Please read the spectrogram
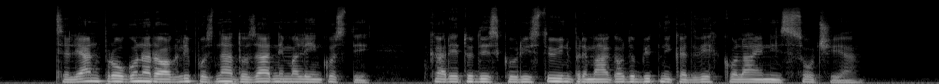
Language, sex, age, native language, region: Slovenian, male, 30-49, Slovenian, Gorenjska region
